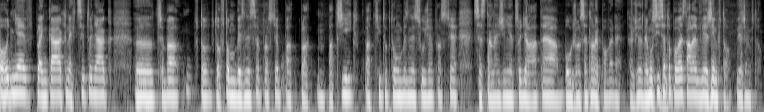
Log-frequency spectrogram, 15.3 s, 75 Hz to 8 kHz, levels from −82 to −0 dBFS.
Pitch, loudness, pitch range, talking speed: 140 Hz, -16 LUFS, 135-150 Hz, 175 wpm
